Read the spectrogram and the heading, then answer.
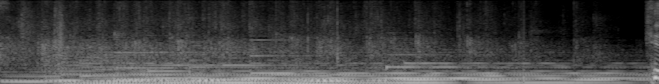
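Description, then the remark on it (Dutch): A church audience applauds the band, a dense patter of clapping over a held, ringing musical chord. The clapping thins out toward the end as the chord lingers. “Give these guys a hand. Geef ze een applaus.”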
